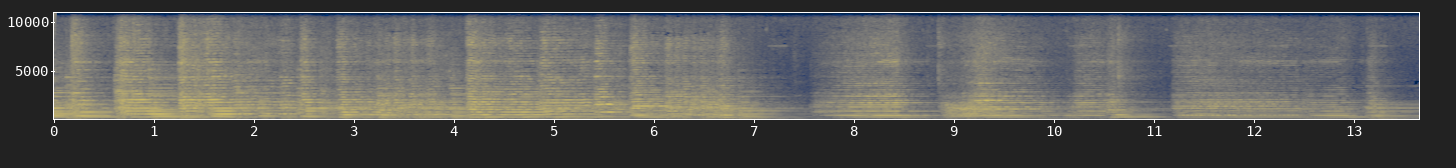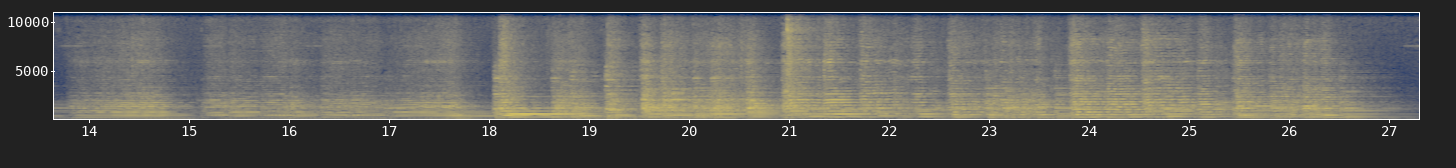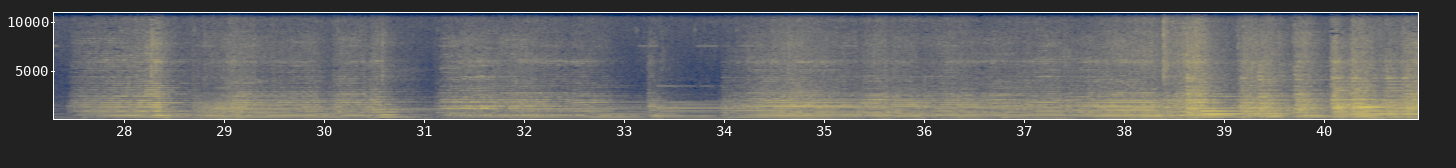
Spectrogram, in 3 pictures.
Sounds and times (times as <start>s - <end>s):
Double bass: 0.0s - 40.9s.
